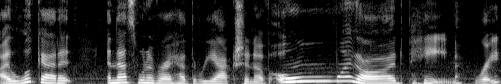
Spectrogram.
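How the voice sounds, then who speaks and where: A woman speaks at a moderate pace with a fairly high pitch. Her tone is dark and mellow, and her intonation is lively. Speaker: video blogger. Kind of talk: casual vlog talk. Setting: dark room at night. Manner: halting.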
